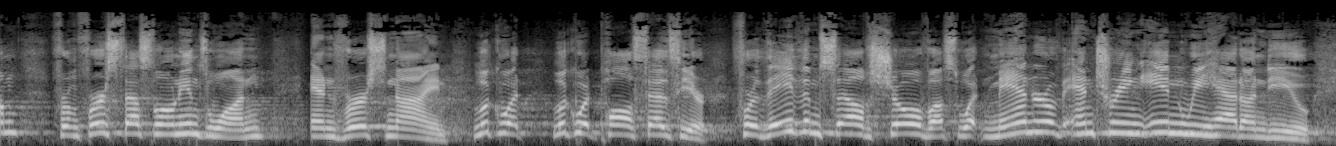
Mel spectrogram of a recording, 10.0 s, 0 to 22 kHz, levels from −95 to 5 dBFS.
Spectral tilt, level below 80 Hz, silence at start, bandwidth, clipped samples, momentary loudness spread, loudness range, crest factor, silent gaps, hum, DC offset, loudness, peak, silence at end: -2.5 dB/octave; -68 dBFS; 0 s; 16 kHz; under 0.1%; 7 LU; 3 LU; 16 dB; none; none; under 0.1%; -18 LUFS; -2 dBFS; 0 s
